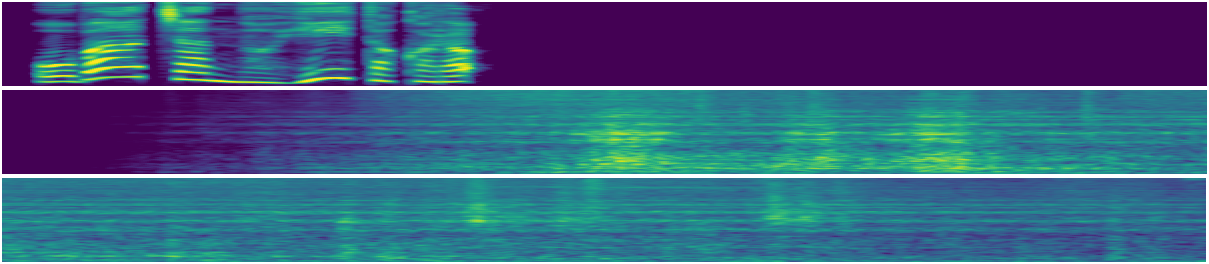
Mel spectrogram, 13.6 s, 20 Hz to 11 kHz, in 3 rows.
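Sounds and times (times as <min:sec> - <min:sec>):
speech: 0:00.1 - 0:01.8
train rolling along rails: 0:04.8 - 0:13.5.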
